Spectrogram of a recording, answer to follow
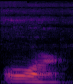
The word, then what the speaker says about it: Ur: Or it's called It's pronounced ore.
